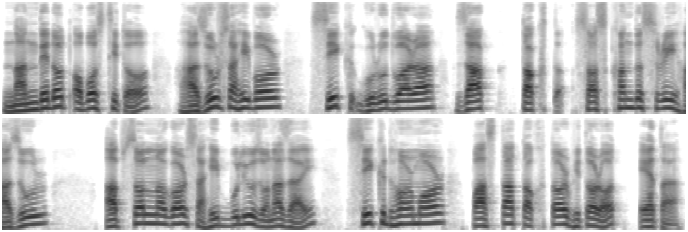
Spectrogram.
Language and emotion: Assamese, neutral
